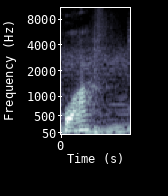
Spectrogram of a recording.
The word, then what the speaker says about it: Boise: Boise. – Boise will be next. – It's pronounced Bois. – Bois? Yeah. – Bois. – Bois? French.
